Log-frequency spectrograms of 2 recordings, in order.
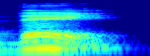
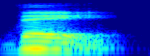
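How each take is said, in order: Both takes have the same delivery.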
